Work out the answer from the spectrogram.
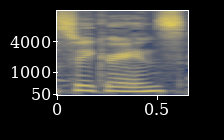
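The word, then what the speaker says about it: Sweetgreen: Sweet greens? – Sweet greens. – I'm like, it's sweet green. He's like, no, sweet. Do you want sweet greens? – Like, no. So many people call it sweet greens.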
